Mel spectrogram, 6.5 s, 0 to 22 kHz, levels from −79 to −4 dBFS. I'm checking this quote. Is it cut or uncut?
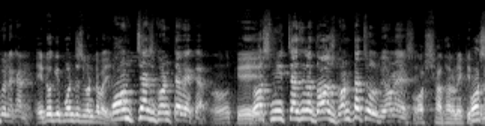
uncut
